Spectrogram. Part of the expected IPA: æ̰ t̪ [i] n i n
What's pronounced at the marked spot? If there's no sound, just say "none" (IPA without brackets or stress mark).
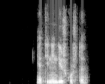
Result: i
